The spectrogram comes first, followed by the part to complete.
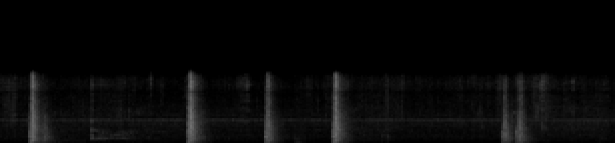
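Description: A metal spoon knocked against the rim of a plastic mixing bucket, about six sharp separate knocks spread over a few seconds, the last two close together near the end, shaking cream off into the soap batter.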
